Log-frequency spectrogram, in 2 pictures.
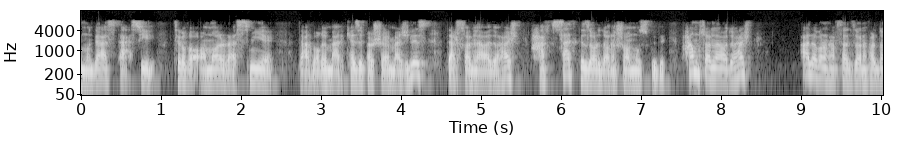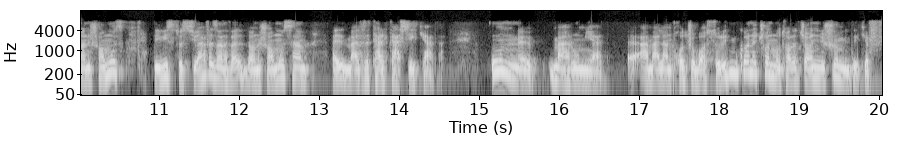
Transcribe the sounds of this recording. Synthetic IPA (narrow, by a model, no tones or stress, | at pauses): mund̪eæst̪ʰæ̰hsiːl | t̪ʰe̞bɣḛʔɒ̰ːmɒːɾeɾæ̰smije | d̪̥æ̰ɾvɒ̰ːɣemæɾcʰæzepʰæɾʃɑːjemæd͡ʒlesd̪æ̰ɾsɒːlenævæd̪oɦæʃt̪hæfsæd̪̥he̞zɒːɾd̪ɒːne̞ʃɒːmuːzbṵːd̪e̞hæmunsɒːlenævæd̪ohæʃt̪̚ | ʔælɒːvæɾnhæfsæd̪̥̚hezɒːɾnæfæɾd̪ɒːne̞ʃɒːmuːzd̪̥eviːst̪ʰosijohæfhezɒːɾnæfæɾd̪ɒːne̞ʃɒːmuːzhæmː | æd̪ɾeset̪ʰæɾkt̪ʰæhsiːlcʰæ̰ɾd̪æ̰n | unmæhɾuːmijæ̰t̪ʰ | æmælænχod̪eʃobɒːz̥t̪ʰoːliːd̪̚miːkʰo̞net͡ʃʰonmot̪ʰɒːlɑ̰ːt̪ed͡ʒæɦnineʃunmiːd̪ecʰe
